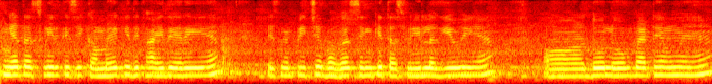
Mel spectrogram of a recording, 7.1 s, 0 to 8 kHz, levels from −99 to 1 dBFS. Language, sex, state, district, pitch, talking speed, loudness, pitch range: Hindi, female, Uttar Pradesh, Jalaun, 225 Hz, 200 wpm, -18 LUFS, 220-235 Hz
